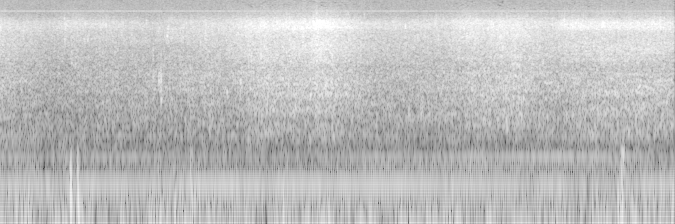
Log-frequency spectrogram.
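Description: Water washing around an anchored yacht, its hiss swelling and easing every couple of seconds, over a steady low hum of the boat's machinery, with a soft bump about a second in.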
